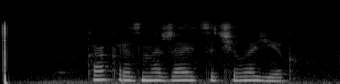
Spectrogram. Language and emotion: Russian, neutral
